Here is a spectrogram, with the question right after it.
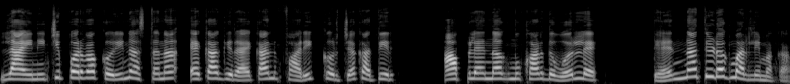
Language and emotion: Goan Konkani, disgusted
